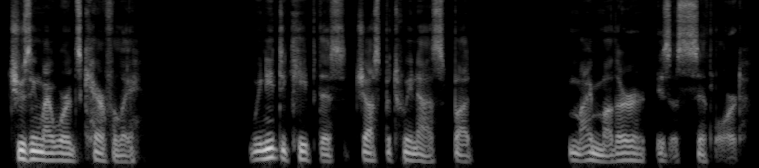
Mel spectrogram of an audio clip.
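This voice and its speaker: A man's voice: fairly low pitch, no echo, studio quality, natural voice. A man playing a young bounty hunter in a sci-fi audio drama, telling his story in a wry, laid-back, cocky way. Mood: easygoing in-character. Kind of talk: first-person audio drama narration.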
